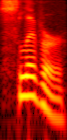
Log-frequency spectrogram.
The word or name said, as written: sliver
